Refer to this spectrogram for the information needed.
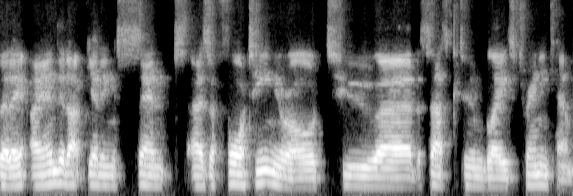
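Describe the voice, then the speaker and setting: A man with a London accent speaks at a moderate pace in a fairly low pitch. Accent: southern English (London). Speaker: former ice hockey goaltender. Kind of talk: podcast interview.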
